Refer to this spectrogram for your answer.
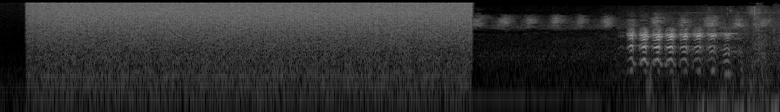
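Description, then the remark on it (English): A steady wash of loud static hiss cuts off abruptly, then after a brief lull a goat lets out a quavering bleat near the end. “When you said school, I pictured more walls and less, Goats, garbage, goat shit.”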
